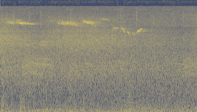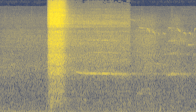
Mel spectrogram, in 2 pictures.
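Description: Small narrow-gauge steam locomotive blowing off steam from its cylinder drain cocks: a sudden loud blast of hiss about five seconds in that dies away over a second or so. Birds chirp faintly throughout.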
